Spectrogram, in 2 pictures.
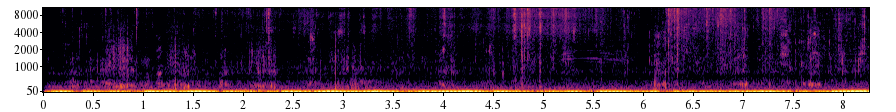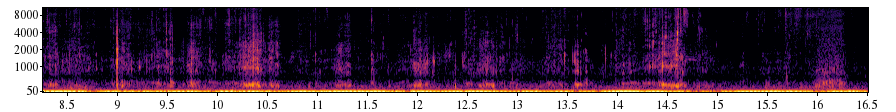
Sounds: livestock, animal

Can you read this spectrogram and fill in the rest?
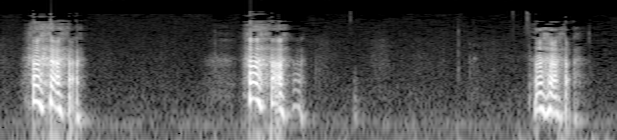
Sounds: human voice, chuckle, laughter

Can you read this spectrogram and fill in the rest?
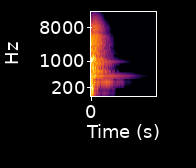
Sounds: snare drum, music, percussion, musical instrument, drum

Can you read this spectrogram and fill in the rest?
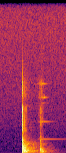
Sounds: glass

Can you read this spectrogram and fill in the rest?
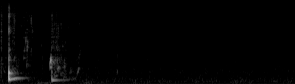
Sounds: splatter, water, liquid

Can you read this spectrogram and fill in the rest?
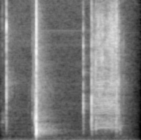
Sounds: mechanisms, camera

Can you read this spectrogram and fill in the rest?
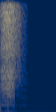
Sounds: percussion, music, musical instrument, rattle (instrument)

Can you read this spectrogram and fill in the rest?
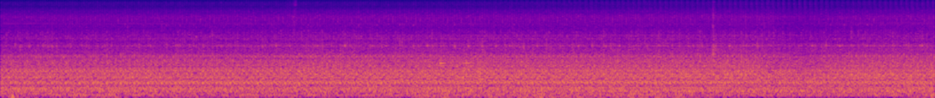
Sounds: motor vehicle (road), vehicle, truck

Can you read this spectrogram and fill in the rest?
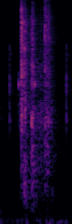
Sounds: camera, mechanisms

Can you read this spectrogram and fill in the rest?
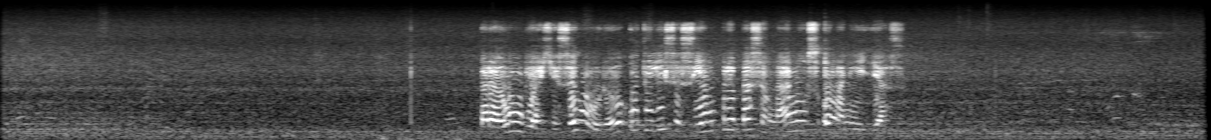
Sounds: vehicle, underground, rail transport

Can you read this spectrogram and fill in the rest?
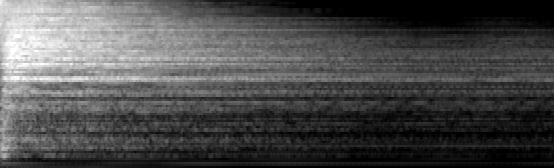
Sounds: crash cymbal, musical instrument, music, percussion, cymbal

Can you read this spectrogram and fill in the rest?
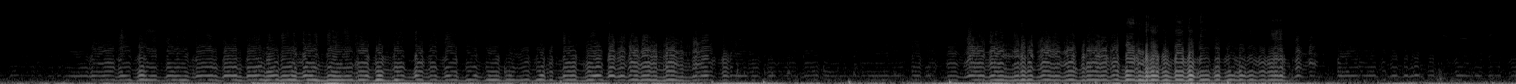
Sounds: wild animals, insect, animal

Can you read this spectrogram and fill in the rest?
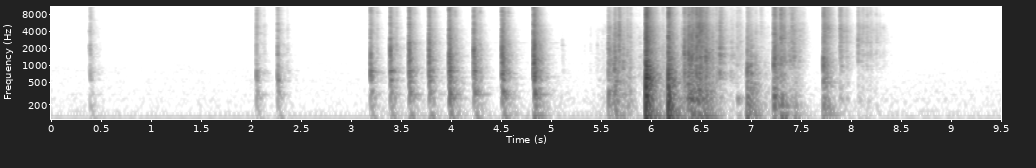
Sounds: computer keyboard, typing, home sounds

